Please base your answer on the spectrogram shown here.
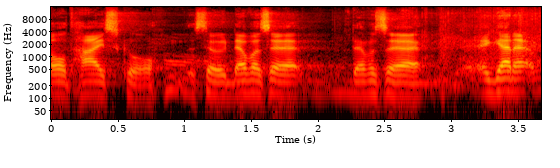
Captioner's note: applause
